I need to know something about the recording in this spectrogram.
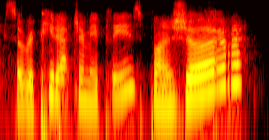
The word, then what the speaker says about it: Bonjour: repeat after me please Bonjour get your growly bear banjara huh it's just a light growl on the end but if you don't do it then you're not pronouncing it quite right Bonjour salut salut Bienvenu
